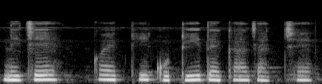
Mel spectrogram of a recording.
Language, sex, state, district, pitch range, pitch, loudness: Bengali, female, Assam, Hailakandi, 200-215 Hz, 210 Hz, -15 LUFS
